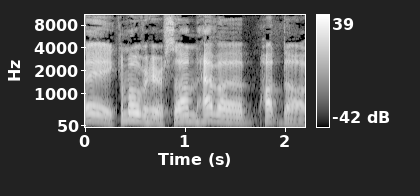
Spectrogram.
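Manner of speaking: put-on American accent. Retelling a film scene, voicing John's father calling to his son, American accent. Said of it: "American accent".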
